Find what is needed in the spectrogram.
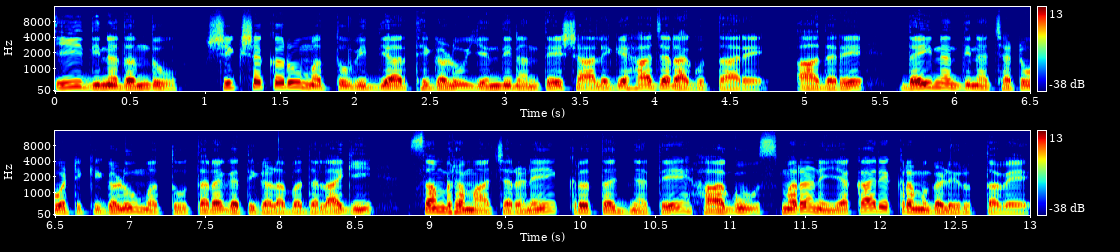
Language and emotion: Kannada, neutral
